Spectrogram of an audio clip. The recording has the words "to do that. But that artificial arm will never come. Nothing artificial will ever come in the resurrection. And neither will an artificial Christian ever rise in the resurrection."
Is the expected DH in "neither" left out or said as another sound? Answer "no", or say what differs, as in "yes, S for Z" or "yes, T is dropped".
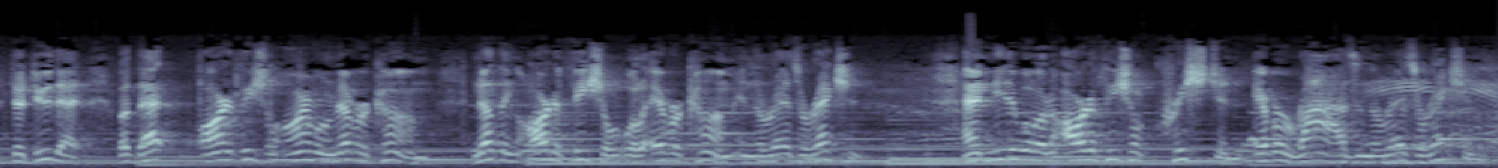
no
